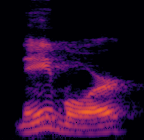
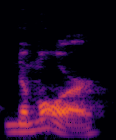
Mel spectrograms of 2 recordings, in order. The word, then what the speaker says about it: Namor: the movie because it it was said both ways both the classic comic way uh Namor and no more right so we were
